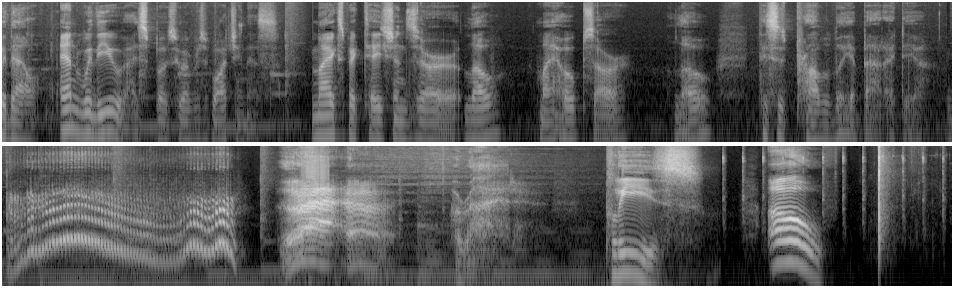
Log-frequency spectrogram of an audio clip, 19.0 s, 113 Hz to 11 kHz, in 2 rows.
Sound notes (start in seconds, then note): 9.5 trilling; 12.3 growling; 16.6 timer ticking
